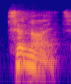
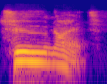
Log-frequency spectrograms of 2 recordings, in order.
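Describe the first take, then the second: First: The stress is on the second syllable. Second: The stress is on the first syllable. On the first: The speaker calls it right. "because night is stressed" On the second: The speaker calls it wrong.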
